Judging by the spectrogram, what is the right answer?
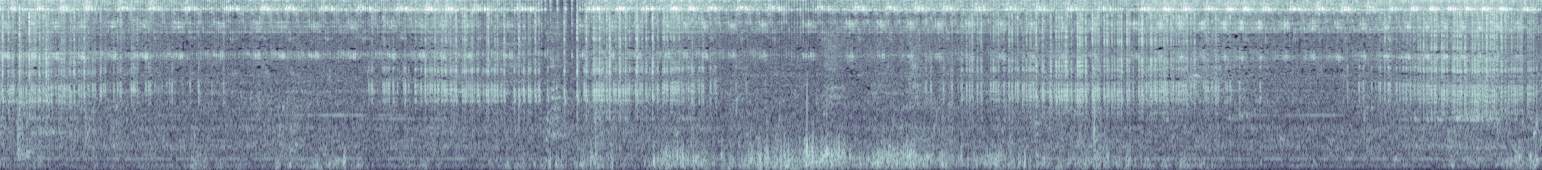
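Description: Spinning reel's drag clicking in a fast, steady run as a hooked bluefin tuna pulls line against it, over a low rumble of wind and sea that is strongest midway.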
